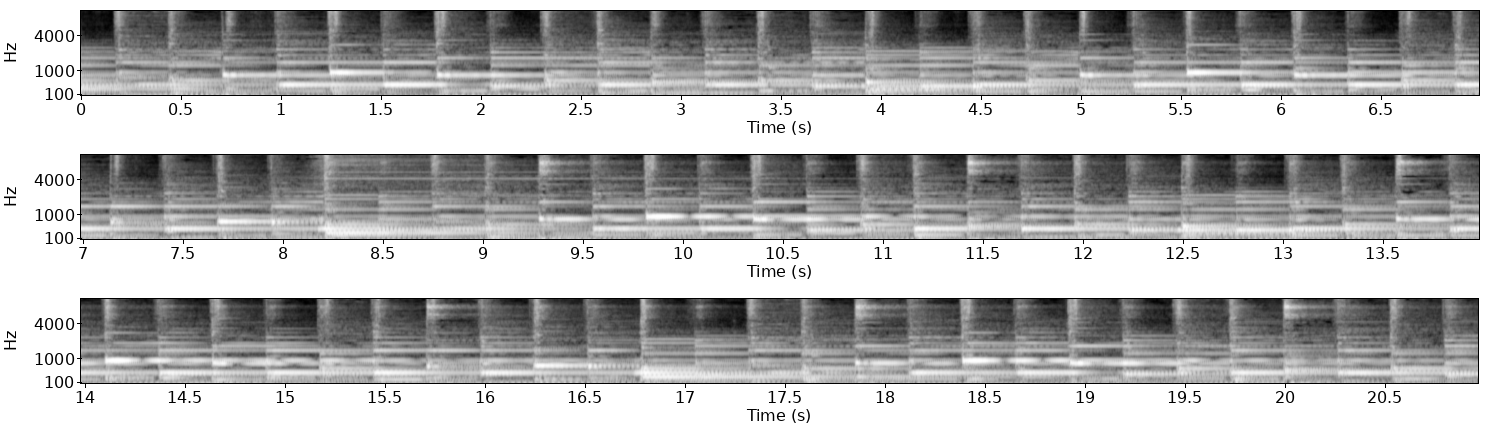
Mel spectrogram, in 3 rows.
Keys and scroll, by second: 3.0 b.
